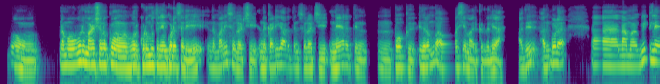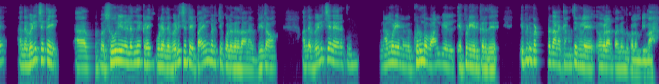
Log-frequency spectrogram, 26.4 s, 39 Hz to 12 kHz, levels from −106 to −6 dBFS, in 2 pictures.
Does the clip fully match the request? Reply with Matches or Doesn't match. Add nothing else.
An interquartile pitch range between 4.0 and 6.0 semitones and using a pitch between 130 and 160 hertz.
Matches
